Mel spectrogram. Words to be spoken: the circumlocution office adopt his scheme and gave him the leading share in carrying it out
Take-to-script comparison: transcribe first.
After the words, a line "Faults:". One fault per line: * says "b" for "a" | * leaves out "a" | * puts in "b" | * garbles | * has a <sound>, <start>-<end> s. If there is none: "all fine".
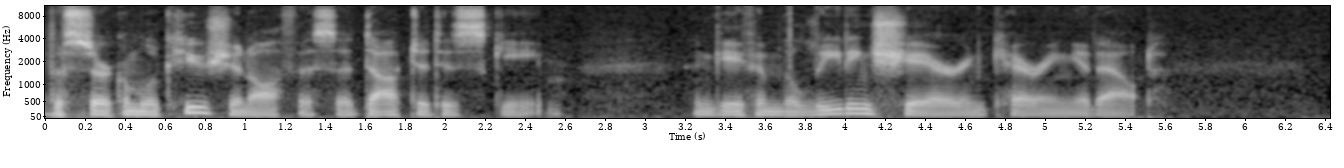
the circumlocution office adopted his scheme and gave him the leading share in carrying it out
Faults:
* says "adopted" for "adopt"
